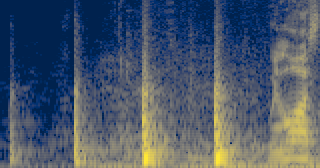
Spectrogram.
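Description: Three sharp raps on the wooden dais, struck with a makeshift object in place of a lost gavel to call the meeting to order. A man's voice follows just after the last rap.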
